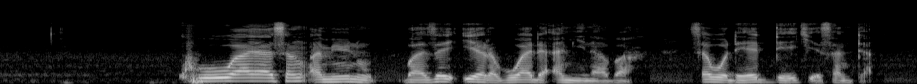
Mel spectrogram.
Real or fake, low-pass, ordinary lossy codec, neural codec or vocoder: real; 7.2 kHz; MP3, 96 kbps; none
